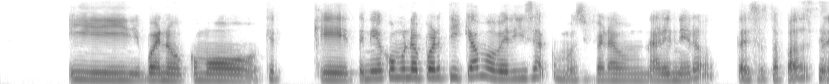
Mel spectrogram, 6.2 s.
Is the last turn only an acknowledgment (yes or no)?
yes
